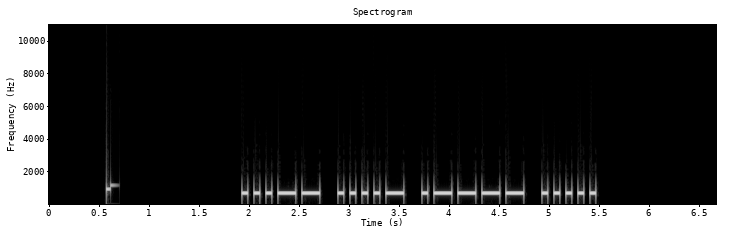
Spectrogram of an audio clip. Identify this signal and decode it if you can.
Morse code, heard as a keyed tone, about 20 wpm, 700 Hz. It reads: 3415
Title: Numbers - 4-Digit 20wpm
